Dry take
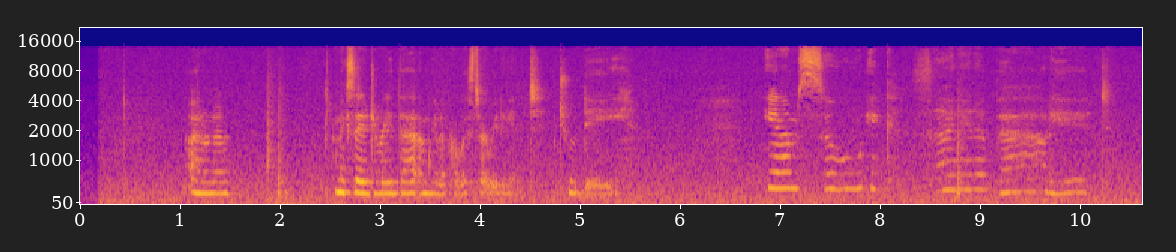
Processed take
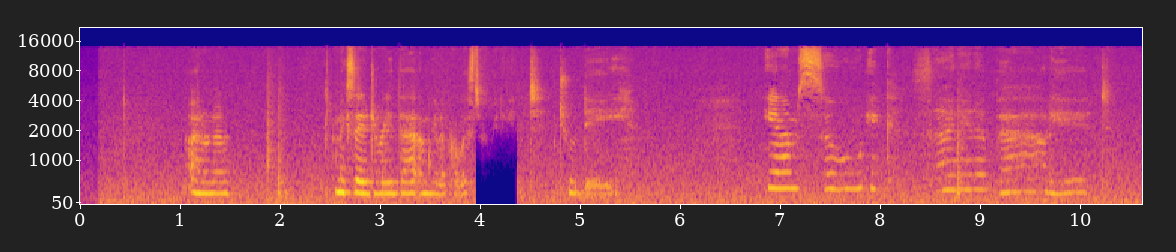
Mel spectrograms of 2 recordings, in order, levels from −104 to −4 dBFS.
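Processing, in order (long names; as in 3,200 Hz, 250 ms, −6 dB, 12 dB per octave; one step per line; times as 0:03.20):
0:03.95–0:04.37: inverse Chebyshev high-pass filter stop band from 530 Hz, stop band 80 dB
level +6.5 dB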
